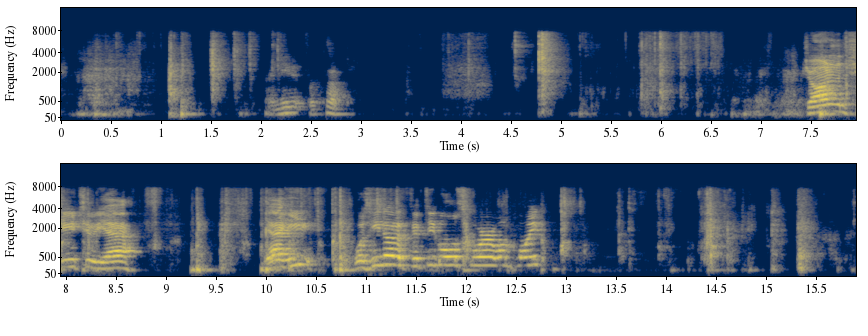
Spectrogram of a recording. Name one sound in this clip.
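Cardboard boxes rustle and tap as they are handled.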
